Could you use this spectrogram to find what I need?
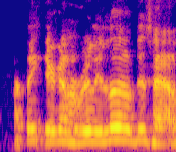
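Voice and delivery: high, sarcastic delivery. Rereading a letter writer's line about a sold house: imitating a sarcastic remark. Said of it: "there's sarcasm in that".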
